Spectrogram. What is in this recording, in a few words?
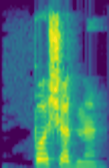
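"пӧсьӧдны", Komi, female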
